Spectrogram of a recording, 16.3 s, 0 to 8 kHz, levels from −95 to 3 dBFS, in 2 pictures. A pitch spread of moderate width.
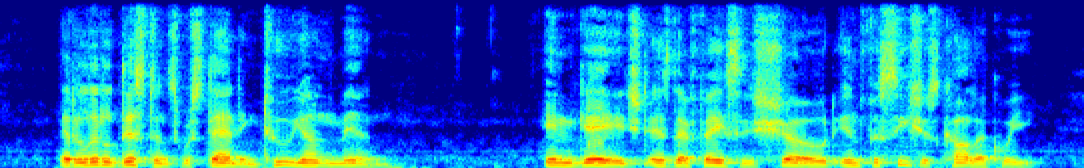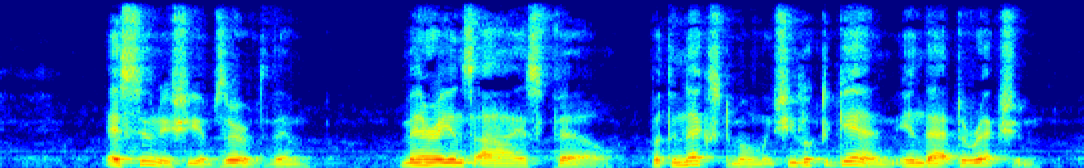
Yes: average, 3.5 semitones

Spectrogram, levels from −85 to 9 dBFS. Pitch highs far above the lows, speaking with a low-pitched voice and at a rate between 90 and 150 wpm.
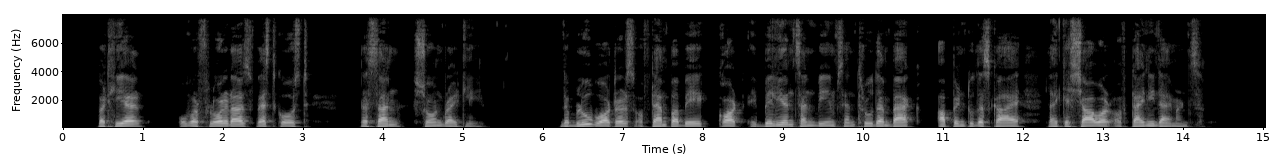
No: average, 2.7 semitones; low, 115 Hz; slow, 135 wpm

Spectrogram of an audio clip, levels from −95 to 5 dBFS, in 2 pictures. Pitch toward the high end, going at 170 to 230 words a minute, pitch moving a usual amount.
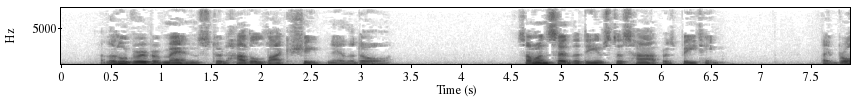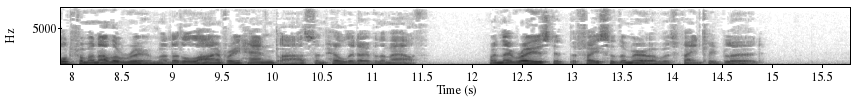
No: low, 105 Hz; average, 180 wpm; average, 4.0 semitones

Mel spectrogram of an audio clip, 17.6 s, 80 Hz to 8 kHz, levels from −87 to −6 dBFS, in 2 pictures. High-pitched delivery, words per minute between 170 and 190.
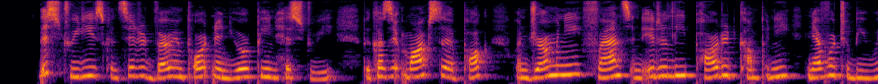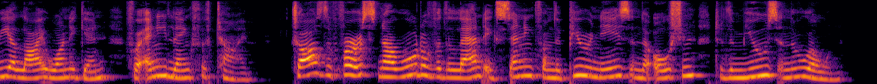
Yes: very high, 255 Hz; average, 180 wpm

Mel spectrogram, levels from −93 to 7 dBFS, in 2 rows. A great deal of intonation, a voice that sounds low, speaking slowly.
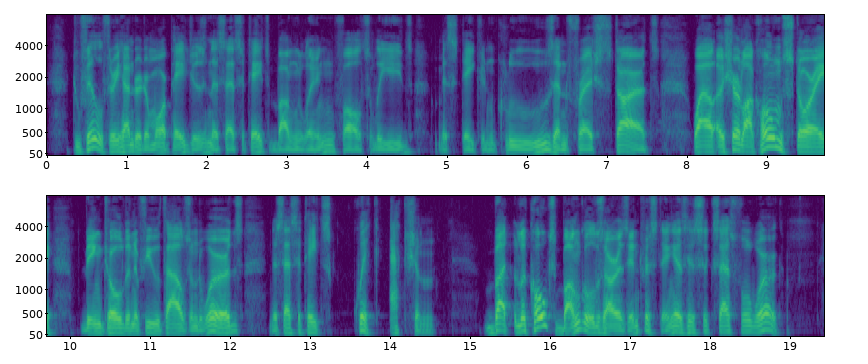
Yes: wide, 6.4 semitones; very low, 95 Hz; slow, 130 wpm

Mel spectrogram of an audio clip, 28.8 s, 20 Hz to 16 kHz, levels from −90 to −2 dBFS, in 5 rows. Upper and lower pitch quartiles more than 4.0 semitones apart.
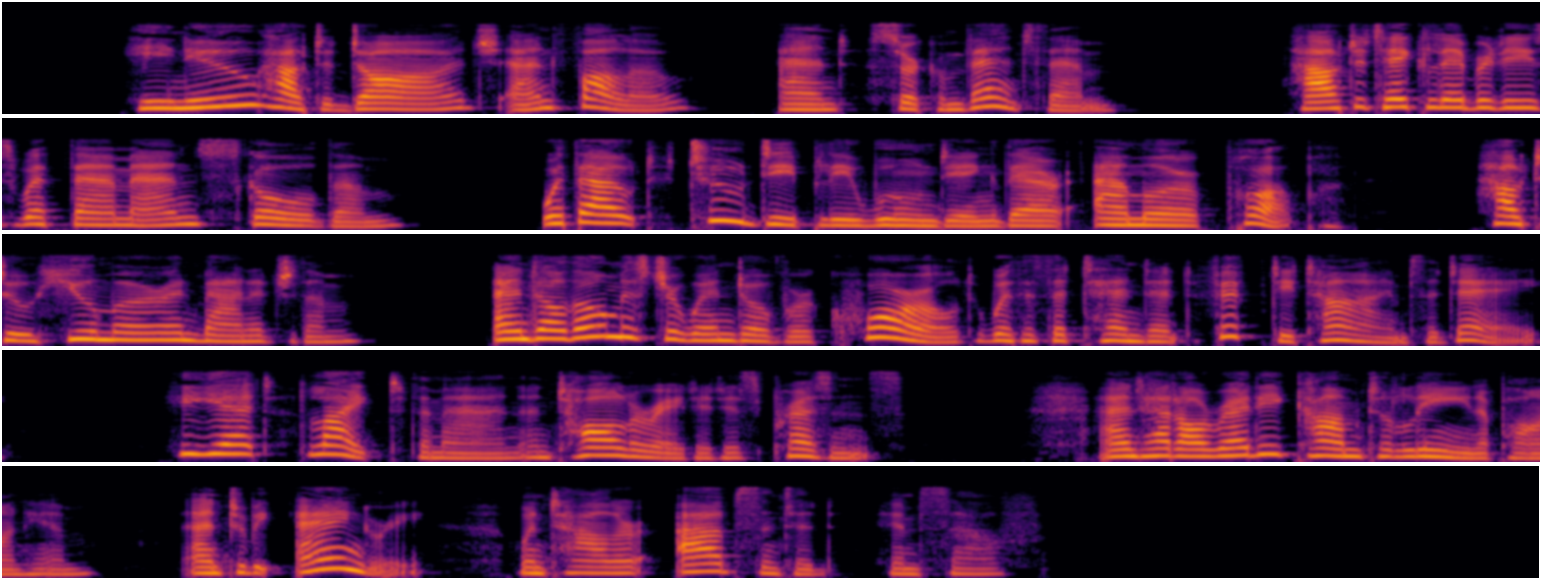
Yes: average, 5.2 semitones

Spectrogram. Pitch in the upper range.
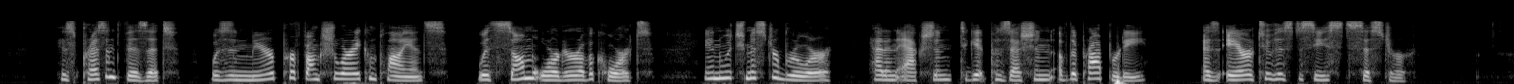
Yes: high, 215 Hz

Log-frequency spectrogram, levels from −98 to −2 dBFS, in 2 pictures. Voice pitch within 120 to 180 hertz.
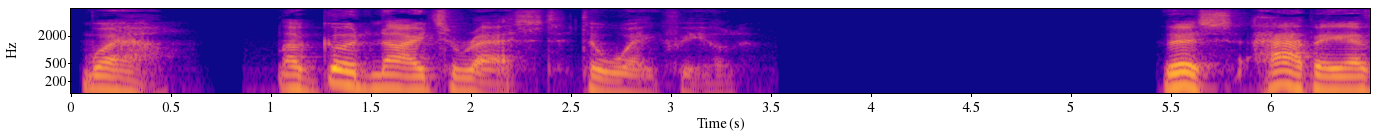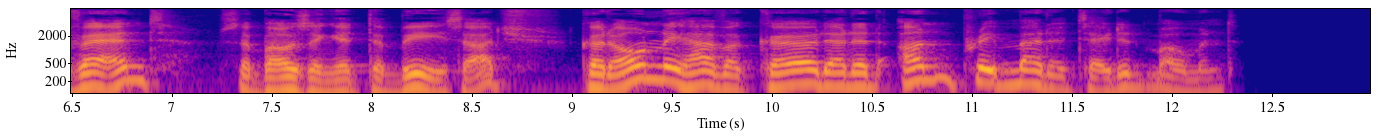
Yes: medium, 140 Hz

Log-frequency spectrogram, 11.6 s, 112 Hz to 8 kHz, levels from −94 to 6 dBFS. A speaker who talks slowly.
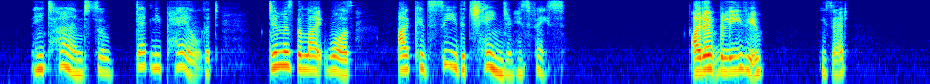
Yes: slow, 130 wpm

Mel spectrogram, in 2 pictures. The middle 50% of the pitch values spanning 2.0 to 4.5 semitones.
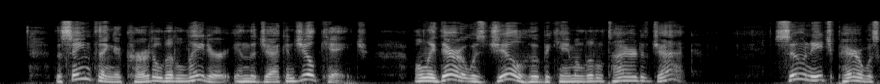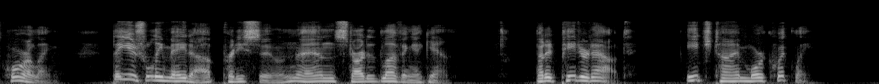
No: average, 5.2 semitones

